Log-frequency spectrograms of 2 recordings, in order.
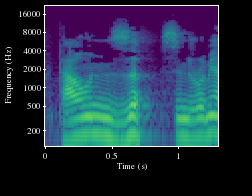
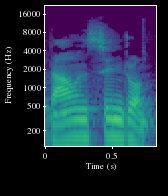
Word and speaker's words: Down syndrome: S가 2번 나오니까요. 한 번만 발음하시면 될 것 같아요. Down's syndrome이 아니고 Down syndrome. 한 번만 하시면 될 것 같은데요.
